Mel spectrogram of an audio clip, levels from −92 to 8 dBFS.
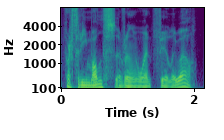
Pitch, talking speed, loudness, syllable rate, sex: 95 Hz, 195 wpm, -17 LUFS, 5.5 syllables/s, male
